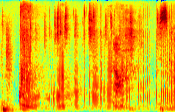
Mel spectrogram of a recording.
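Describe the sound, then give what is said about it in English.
A voice imitates a loud, drawn-out fart during a tabletop roleplaying game, a buzzy, fluttering sound running steadily for several seconds with no break. “Well, a big fart is occurring. A big stinky.”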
